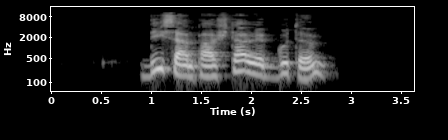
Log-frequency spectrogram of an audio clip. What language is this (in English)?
Central Kurdish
